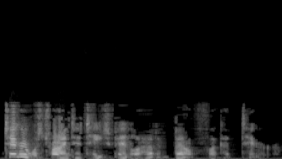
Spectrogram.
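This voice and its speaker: A woman's voice: mid-range voice, wildly swooping pitch, fast talker, bright, forceful tone, breathy edge, highs cut off. A woman narrating a children's storybook expressively.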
